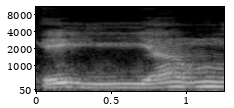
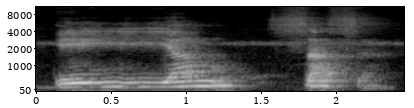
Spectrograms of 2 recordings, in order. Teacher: Iyam, di situ ada mim mati ketemu sin. Mimnya tidak ditahan, tetapi mim matinya langsung dilepas karena ketemu sin. Bacaannya idhar syafawi.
